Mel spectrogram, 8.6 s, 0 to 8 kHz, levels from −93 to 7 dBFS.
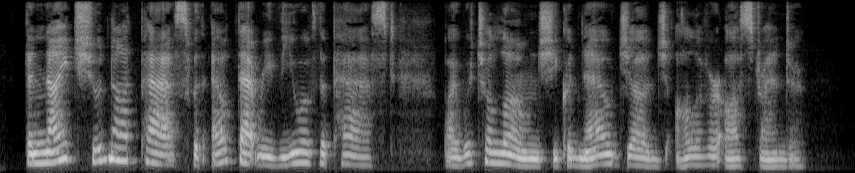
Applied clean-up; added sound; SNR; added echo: none; none; none; none.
